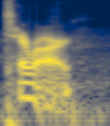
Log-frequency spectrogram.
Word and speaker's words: terroir: terroir. I don't know how to pronounce terroir. – That word. – Terroir. It's weird in French.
